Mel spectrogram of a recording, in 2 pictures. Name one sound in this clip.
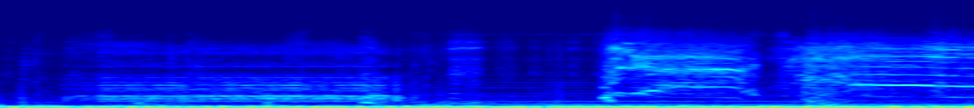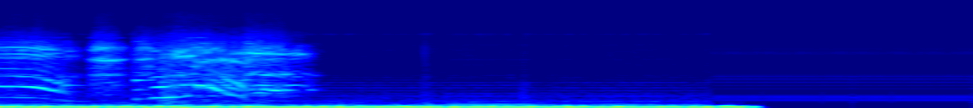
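Loud television static hisses and crackles.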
